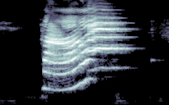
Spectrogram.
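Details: Young pet Alexandrine parakeet indoors, a talking parrot said to say "I love you": one loud, harsh, drawn-out squawk lasting about a second, with a faint low hum behind it.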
